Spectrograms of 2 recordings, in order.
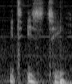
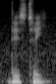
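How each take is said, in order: First: Breathy stage whisper. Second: Said in the usual way. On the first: Shown as a demonstration. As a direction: whisper it like a secret. Repeating the tea answer, hushed.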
